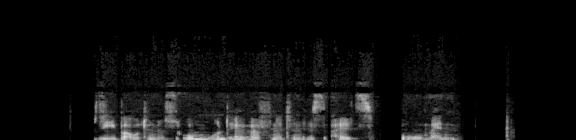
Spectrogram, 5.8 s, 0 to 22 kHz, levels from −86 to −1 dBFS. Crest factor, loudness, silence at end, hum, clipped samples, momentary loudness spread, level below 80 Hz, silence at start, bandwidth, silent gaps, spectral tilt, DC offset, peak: 26 dB; -27 LUFS; 0.7 s; none; under 0.1%; 22 LU; -66 dBFS; 0.95 s; 9.8 kHz; 3.83-4.00 s, 4.64-5.05 s; -5 dB/octave; under 0.1%; -2 dBFS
